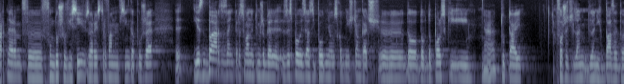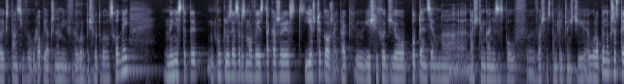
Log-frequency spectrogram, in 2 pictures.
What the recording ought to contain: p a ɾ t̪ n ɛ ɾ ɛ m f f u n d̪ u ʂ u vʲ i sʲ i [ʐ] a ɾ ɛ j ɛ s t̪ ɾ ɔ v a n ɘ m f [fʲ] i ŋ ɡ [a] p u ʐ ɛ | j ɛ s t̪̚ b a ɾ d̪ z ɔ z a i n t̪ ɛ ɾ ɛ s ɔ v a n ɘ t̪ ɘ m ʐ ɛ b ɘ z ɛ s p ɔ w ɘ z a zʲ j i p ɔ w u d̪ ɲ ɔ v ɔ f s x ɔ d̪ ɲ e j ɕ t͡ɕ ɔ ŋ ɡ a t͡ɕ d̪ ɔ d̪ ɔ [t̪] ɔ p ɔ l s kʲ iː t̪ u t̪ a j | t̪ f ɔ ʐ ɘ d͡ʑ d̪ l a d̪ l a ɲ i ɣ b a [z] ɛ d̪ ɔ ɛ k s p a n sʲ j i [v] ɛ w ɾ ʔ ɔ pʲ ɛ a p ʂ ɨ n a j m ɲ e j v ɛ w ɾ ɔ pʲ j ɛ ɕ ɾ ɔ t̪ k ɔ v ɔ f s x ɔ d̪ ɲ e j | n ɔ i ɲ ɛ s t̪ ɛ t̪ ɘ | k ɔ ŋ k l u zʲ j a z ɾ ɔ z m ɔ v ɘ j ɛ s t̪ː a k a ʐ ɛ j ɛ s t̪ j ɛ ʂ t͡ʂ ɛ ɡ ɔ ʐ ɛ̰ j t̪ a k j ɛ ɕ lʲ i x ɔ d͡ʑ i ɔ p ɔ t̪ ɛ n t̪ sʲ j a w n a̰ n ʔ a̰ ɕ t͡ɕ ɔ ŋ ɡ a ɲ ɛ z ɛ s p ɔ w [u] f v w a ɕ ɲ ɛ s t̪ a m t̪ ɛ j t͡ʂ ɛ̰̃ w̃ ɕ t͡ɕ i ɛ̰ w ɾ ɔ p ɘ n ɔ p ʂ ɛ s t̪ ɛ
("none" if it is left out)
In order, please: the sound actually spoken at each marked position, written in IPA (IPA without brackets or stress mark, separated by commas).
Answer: z, sʲ, a, d̪, z, v, u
